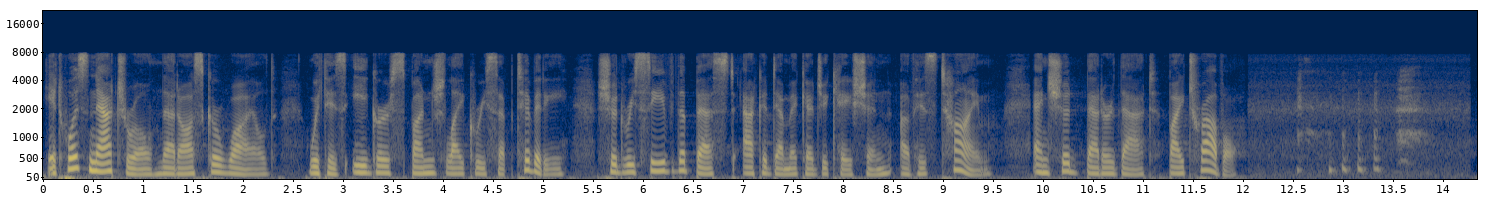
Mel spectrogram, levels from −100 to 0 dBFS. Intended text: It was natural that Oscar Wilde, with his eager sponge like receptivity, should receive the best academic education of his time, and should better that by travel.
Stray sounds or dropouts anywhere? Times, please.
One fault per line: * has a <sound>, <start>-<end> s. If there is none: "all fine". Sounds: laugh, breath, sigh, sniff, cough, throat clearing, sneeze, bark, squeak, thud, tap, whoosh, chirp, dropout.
* has a laugh, 12.5-14.1 s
